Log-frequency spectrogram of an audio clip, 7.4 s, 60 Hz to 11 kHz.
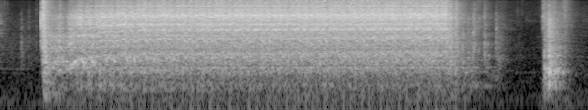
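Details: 2006 Mud Buddy HD Mini surface drive, 23 HP Briggs Vanguard, about 15 years old, started on choke: catches at once, runs at a steady even beat about five seconds, then dies cleanly at the kill switch; normal start.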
